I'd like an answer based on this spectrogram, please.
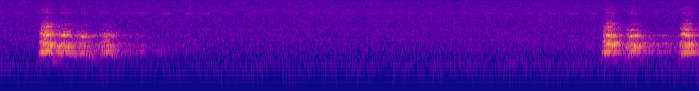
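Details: At night, the dog Rex lets out a quick burst of two or three rough barks, falls silent for about six seconds, then barks in another rapid cluster of three.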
